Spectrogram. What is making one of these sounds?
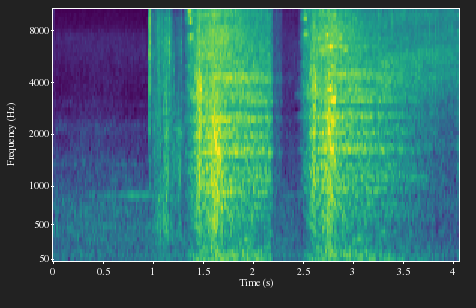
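A magical teleport effect whooshes and rumbles loudly.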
